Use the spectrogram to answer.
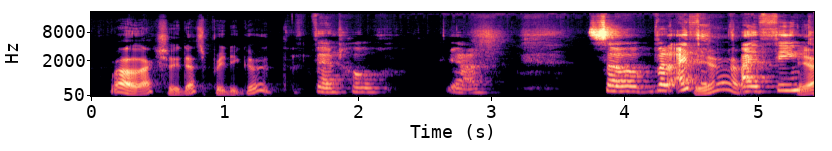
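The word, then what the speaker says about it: Van Gogh: the you know the textural paint application that van go did or how do you all say van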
